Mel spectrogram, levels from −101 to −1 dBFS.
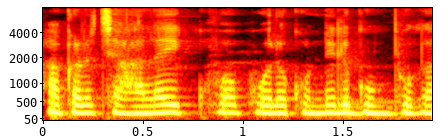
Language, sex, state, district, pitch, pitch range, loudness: Telugu, female, Andhra Pradesh, Guntur, 205 Hz, 200-210 Hz, -13 LUFS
